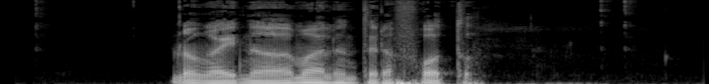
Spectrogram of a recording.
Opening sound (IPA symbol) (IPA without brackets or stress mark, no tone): n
